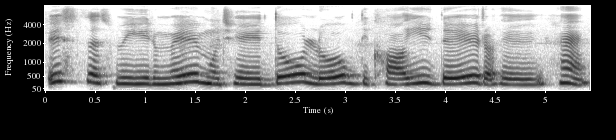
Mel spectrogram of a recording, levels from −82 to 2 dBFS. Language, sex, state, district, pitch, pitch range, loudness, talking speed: Hindi, female, Madhya Pradesh, Katni, 230 Hz, 210-260 Hz, -11 LUFS, 110 wpm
